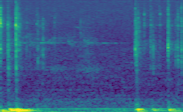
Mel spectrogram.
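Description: Computer keyboard being typed on: a few keystrokes near the start and a couple more near the end, entering a username into a web login form.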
